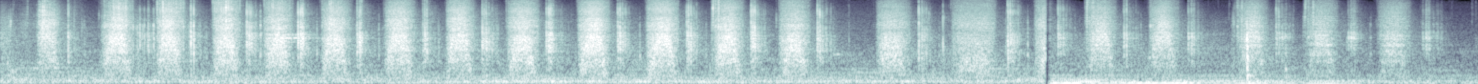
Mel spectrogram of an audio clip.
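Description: Trigger spray bottle squirting water in quick repeated strokes, about three a second, with a couple of short pauses.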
